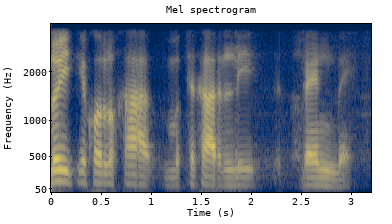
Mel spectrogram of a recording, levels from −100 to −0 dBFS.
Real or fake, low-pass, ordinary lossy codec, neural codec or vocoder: fake; 3.6 kHz; none; codec, 16 kHz, about 1 kbps, DyCAST, with the encoder's durations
